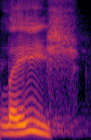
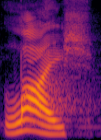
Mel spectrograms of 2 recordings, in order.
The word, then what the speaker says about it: Laish: Hebrew and that is the city of laish l-a-i-s-h in Hebrew is life we typically would say it leish but it would be lice from the Hebrew culture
